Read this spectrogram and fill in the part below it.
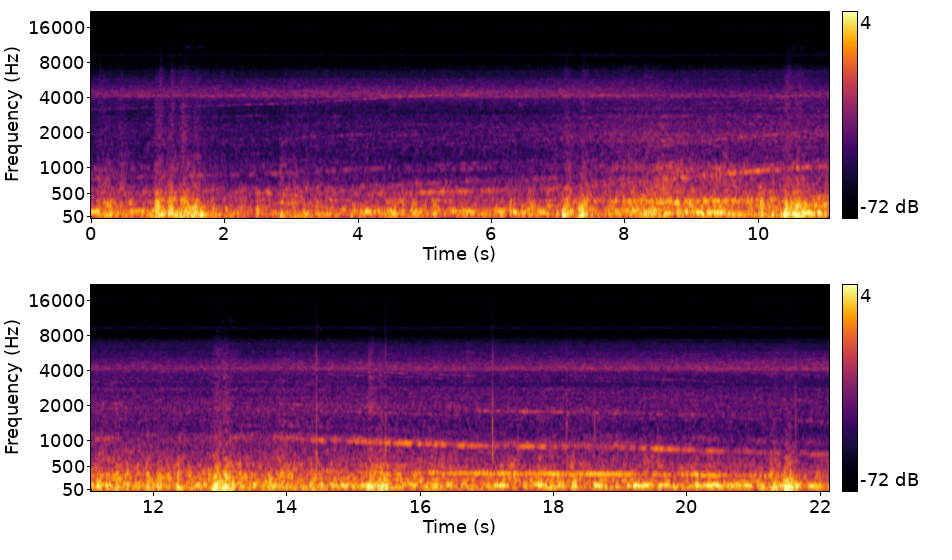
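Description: Tram wheels clack over rail joints.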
